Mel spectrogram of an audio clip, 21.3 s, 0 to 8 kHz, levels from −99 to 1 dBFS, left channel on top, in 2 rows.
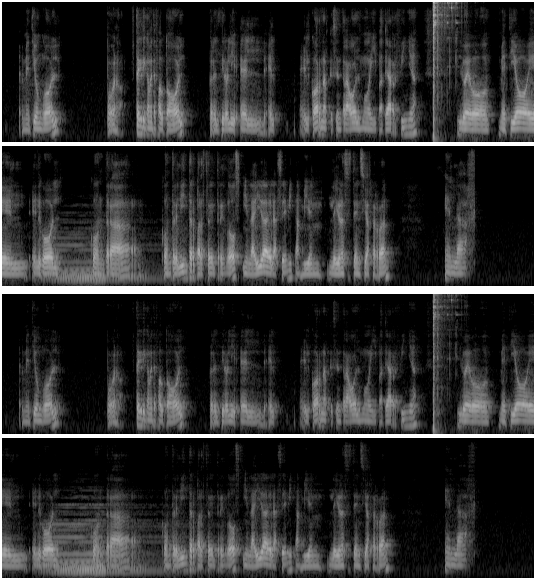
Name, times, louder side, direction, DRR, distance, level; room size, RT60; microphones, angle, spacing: voice 1, 0.4-1.1 2.1-2.4 2.7-3.7 4.2-5.5 6.0-8.3 9.1-11.8 12.5-13.4 13.9-18.4 19.5-20.1, left 4 dB, 85° left, 0.7 m, -40 dB
sound 1, 8.6-9.6, left 10 dB, 30° left, 0.6 m, -36 dB
sound 2, 11.3-15.0, right 3 dB, 65° right, 0.7 m, -54 dB
15.5 x 8.2 x 7.6 m
head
